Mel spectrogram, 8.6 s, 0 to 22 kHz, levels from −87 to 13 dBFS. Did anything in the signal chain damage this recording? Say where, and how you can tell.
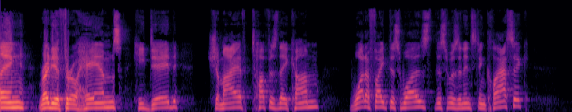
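Yes. Microphone overload at 0.00–0.25 s and 0.65–1.02 s, at the converter stage: peaks run about 5 dB and about 3 dB past full scale, with roughly 5% and 4% of samples flattened. That gives the loudest syllables a harsh crackle, likely from excessive input gain.

Microphone volume stepped down at 1.02 s and again at 2.04 s, in call processing: voice and background drop together, first by about 8 dB, then by about 4 dB. The first step follows the overload directly, fitting software that likely lowered device gain after detecting clipping.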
